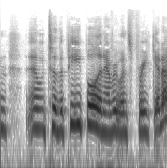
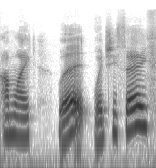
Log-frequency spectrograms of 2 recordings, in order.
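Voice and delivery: ordinary talk, nothing marked

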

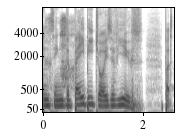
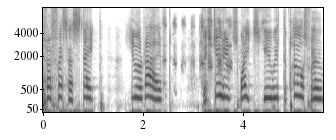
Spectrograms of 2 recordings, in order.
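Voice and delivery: put-on very high, generic kids-show voice, pitched way up, childlike; 3 dB quieter than usual. Committing to the part, greeting the arriving professor in a Teletubby voice. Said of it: "one generic Teletubby voice for all Teletubbies".

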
